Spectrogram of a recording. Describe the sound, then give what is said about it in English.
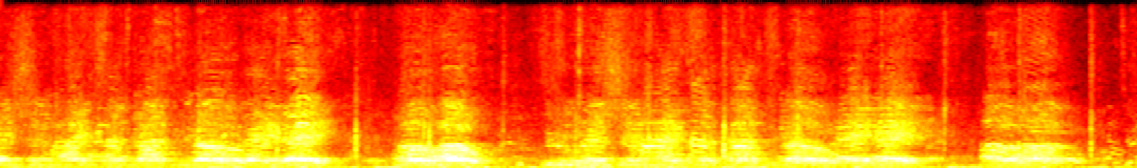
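Crowd of students rallying outside a university building in Quebec on a warm, breezy afternoon to protest a tuition increase, shouting and chanting together in loud rhythmic waves that rise and fall. “Most students have gone home for the holidays, but what you're hearing now are the ones that stuck around.”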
